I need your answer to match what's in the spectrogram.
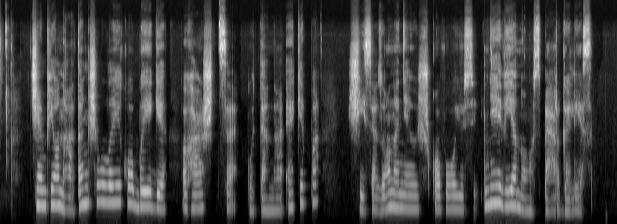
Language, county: Lithuanian, Vilnius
